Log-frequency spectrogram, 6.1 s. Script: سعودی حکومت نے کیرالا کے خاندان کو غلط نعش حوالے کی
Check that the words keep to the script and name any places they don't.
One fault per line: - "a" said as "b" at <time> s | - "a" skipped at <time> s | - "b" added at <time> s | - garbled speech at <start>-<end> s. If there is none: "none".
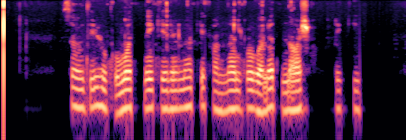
none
